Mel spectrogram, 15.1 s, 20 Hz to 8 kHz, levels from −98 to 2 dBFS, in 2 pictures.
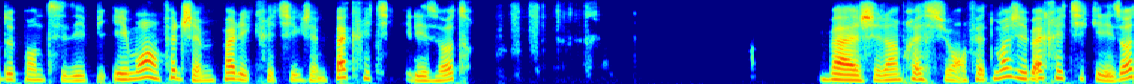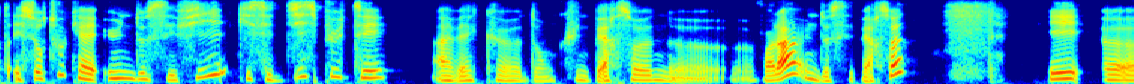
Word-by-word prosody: de 200 -1 -3 0.2
ses 160 - -6
dépits. 160 +2 -7
Et 200 -1 +1
moi, 250 +7 +5
en 245 - -1
fait, 265 -2 -2
j'aime 165 0 0
pas 220 +5 +3
les 190 - -2
critiques, 180 +1 -8
j'aime 160 - -6
pas 265 - +5
critiquer 235 -8 -8
les 155 -1 -3
autres 180 +5 -2 2.3
Bah, 190 -2 +7
j'ai 170 +1 +7
l'impression, 185 -1 -1
en - - -4
fait. 230 - -6
Moi 285 +4 +2
j'ai 230 -5 +1
pas 250 - +4
critiqué 240 -2 -3
les - - -2
autres 270 - +3
et - - -1
surtout 225 +12 0
qu'il 235 -10 +1
y - - +6
a - - +1
une 235 0 0
de 210 - -4
ces 175 -3 -5
filles 300 - -1
qui - - -6
s'est 195 - -4
disputée 260 - -2 0.3
avec, 165 +1 -3
heu, 160 -2 -4
donc 145 +1 -12
une 170 -3 -9
personne, 175 -1 -1
heu, - - -9
voilà - - +9
une 220 - -3
de 155 - -5
ces - - -6
personnes 350 +2 +4 1.0
et 220 +2 +6
heu, 185 - 0
200 Hz, 205 wpm, -24 LUFS, 170-240 Hz, 2.3 s, voilà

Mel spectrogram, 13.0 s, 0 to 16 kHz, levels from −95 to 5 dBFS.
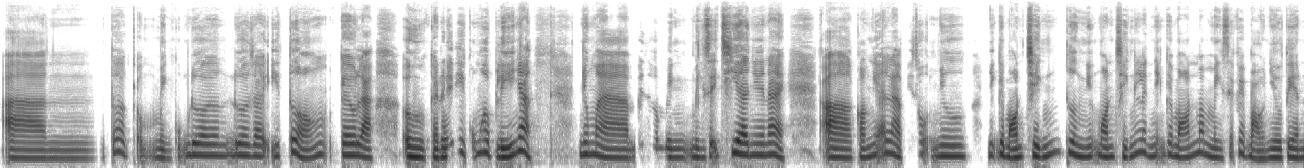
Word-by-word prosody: à, 145 -1 0 0.6
tức 255 - -4
là, 245 - -2
kiểu, - - -6
mình 150 -3 -4
cũng 200 - -7
đưa 200 -1 +2
đưa 200 +1 -1
ra 190 -1 0
ý 190 - -4
tưởng, 205 -4 +1
kêu 200 -1 +4
là, 165 -5 +4 0.3
ừ, 170 -2 +5
cái 155 - +2
đấy 165 +5 +1
thì 245 - -4
cũng 225 - -7
hợp 240 -4 0
lý 165 +2 +5
nha. 270 +4 +5 0.5
Nhưng 215 +1 0
mà 155 -6 +2
bây - - -22
giờ - - -11
mình 155 -2 -3
mình 160 -2 -1
sẽ - - +1
chia 230 -4 +5
như 205 - -1
thế - - +2
này, 205 -7 +2 0.3
ờ, 160 -3 +4
có 155 - 0
nghĩa 200 +6 -1
là 225 -2 +1
ví - - -29
dụ 220 - -6
như 185 0 0 0.2
những 200 +1 -6
cái 215 - +4
món 155 +1 +4
chính 190 +6 +2
thường 215 -7 +2
những 180 +3 -2
món 175 0 +2
chính 180 +5 -2
là 245 - -1
những 185 -2 -5
cái 210 - -2
món 165 +3 0
mà 235 - -1
mình 165 -6 -2
sẽ - - -8
phải 230 - -1
bỏ 135 - -1
nhiều 155 +2 0
tiền 155 -1 0
185 Hz, 265 wpm, -22 LUFS, 160-205 Hz, 0.6 s, ừ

